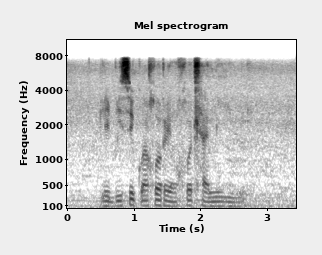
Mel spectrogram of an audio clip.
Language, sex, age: Tswana, male, 18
